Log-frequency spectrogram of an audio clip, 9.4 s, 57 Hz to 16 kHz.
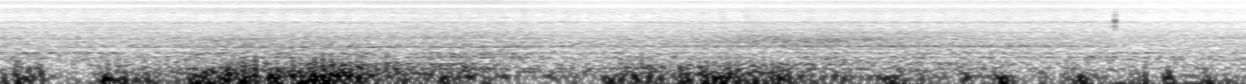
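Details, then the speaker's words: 2008 Honda Odyssey V6 at about 212,000 miles, idling after the front two camshafts and rocker arms were replaced; smooth, even low idle with no ticking or knocking, a healthy engine. "this is exactly what a healthy 2008 Honda Odyssey you know there's a lot of other makes and models that have the same motor but this is what it should sound like"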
